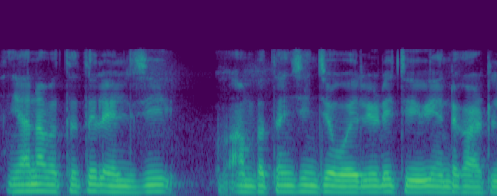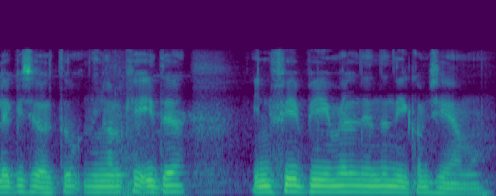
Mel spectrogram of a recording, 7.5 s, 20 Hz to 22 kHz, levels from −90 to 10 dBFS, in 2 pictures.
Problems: low volume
